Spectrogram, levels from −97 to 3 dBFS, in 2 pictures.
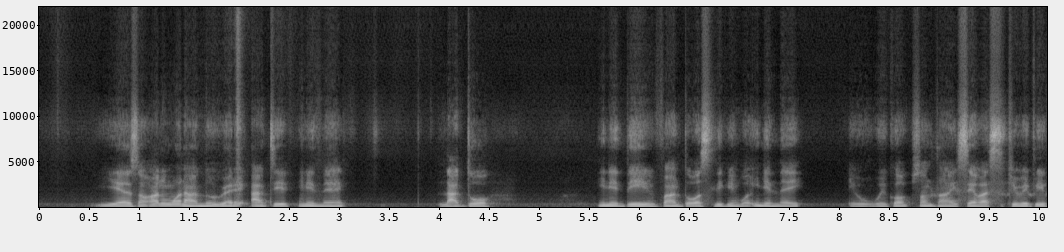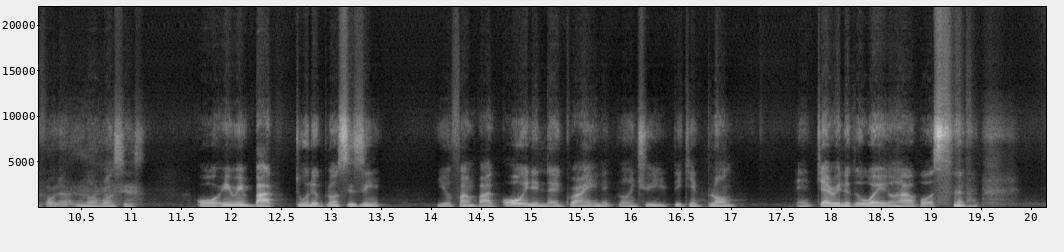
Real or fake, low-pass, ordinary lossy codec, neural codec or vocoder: fake; none; none; autoencoder, 48 kHz, 32 numbers a frame, DAC-VAE, trained on Japanese speech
